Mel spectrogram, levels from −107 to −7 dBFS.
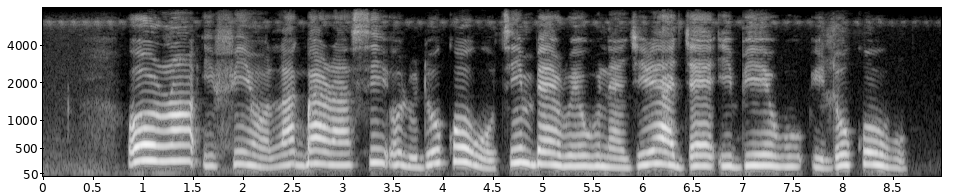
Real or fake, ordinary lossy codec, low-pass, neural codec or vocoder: real; none; none; none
